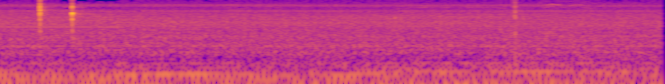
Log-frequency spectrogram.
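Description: A camera's autofocus motor whirs as a steady, low mechanical hum, broken by a few brief high-pitched chirps near the start and again later. No one speaks.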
